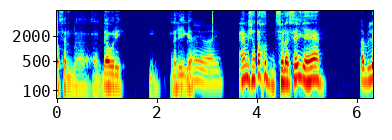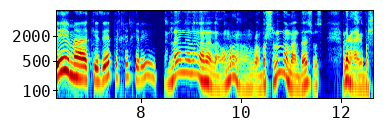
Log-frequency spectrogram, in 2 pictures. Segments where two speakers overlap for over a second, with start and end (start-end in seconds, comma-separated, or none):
none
